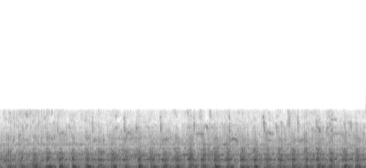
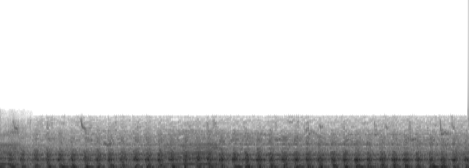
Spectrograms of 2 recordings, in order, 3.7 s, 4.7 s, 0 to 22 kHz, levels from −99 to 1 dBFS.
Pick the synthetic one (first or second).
first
